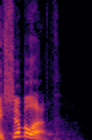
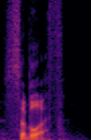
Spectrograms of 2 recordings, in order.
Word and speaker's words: shibboleth: And when he said no, they said to him, then say Shibboleth. And he said Sibboleth, for he could not pronounce it right.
